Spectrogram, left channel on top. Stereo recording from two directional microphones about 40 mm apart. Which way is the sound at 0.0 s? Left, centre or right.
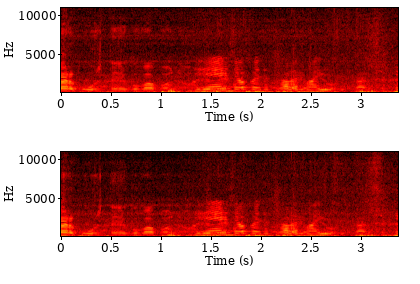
Centre.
